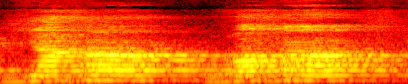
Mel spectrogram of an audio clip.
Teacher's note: इनका उच्चारण नाक और मुंह दोनों के द्वारा होता है, इसलिए ये अनुनासिक कहलाता है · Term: अनुनासिक व्यंजन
